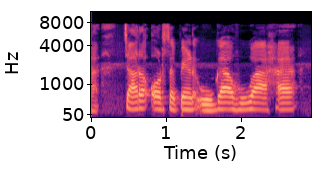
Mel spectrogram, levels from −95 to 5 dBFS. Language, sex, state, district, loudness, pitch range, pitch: Hindi, male, Jharkhand, Palamu, -14 LUFS, 160-170 Hz, 165 Hz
